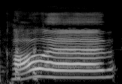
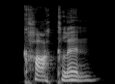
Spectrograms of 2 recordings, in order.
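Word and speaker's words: Coughlan: And we are here with Irish superstar phenomenon, icon, diva, goddess, Nicola Collin. – Hi. – Now, hey, you know what? Your last name is Irish pronunciation, which not everyone would know. – Oh, Collin. – So hilariously, it's actually pronounced Cochlin.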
